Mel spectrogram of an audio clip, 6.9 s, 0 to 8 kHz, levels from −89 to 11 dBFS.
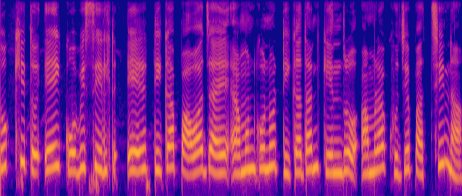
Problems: background sounds at intervals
